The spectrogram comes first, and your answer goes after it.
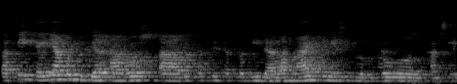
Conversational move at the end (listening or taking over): taking over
